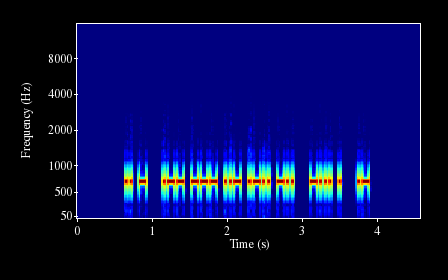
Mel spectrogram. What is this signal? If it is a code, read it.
Morse code, heard as a keyed tone, about 38 wpm, 700 Hz. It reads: IT WOULD BE A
